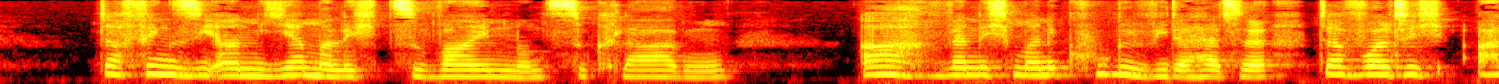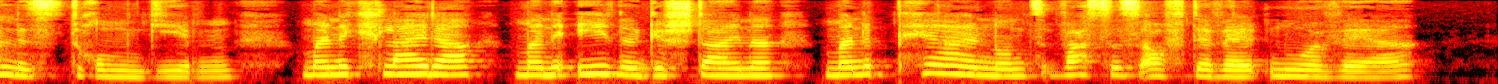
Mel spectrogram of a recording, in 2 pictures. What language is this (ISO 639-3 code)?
deu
